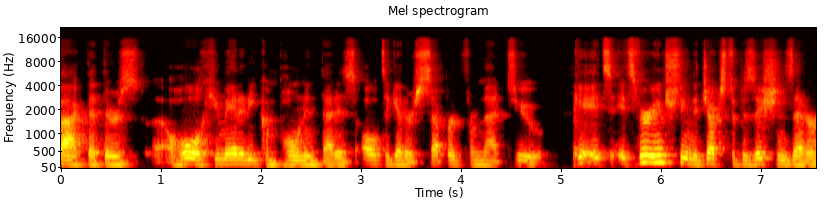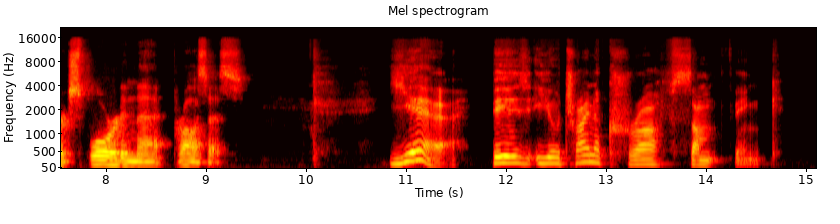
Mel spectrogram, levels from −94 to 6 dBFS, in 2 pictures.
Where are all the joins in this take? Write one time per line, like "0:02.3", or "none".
0:05.1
